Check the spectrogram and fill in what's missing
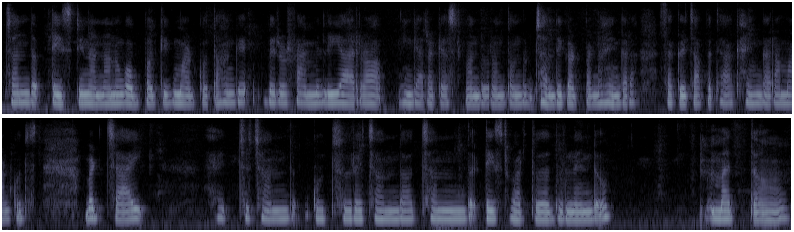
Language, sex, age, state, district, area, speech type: Kannada, female, 18-30, Karnataka, Bidar, urban, spontaneous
